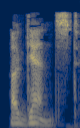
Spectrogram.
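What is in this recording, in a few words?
"against", American English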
